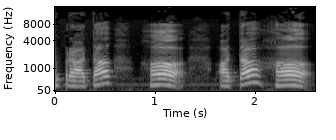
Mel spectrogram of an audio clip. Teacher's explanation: अह की ध्वनि को विसर्ग कहा जाता है इसका उच्चारण ह की तरह आता है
